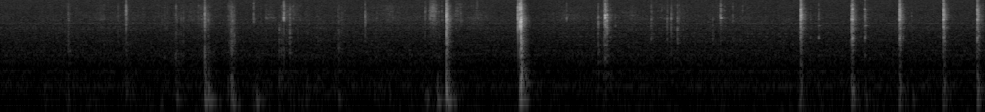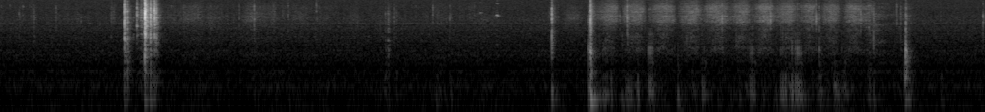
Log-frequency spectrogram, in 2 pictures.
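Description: Scattered clicks and knocks of a plastic stamp positioning tool and card stock being handled on a desk, with a loud double knock about eleven seconds in and another knock near sixteen seconds. Near the end comes a soft rubbing patter as an ink pad is dabbed onto the stamp.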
